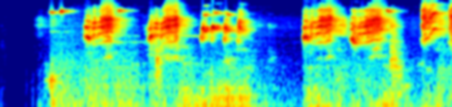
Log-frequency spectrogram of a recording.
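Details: Cendet, or long-tailed shrike, producing loud harsh rasping bursts about half a second long, repeated with brief pauses, with low bumping noise in the background.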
